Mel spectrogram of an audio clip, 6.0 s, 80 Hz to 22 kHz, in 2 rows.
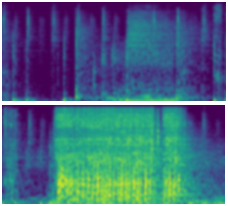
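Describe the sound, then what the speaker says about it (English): Shock absorber bolts being tightened with a tool on the rear of a 2007-2018 Silverado or Sierra, with short mechanical clicks and handling noises, then a loud continuous buzzing tool run of about two seconds near the end. "now we can tighten the bottom one down, and followed by the top one."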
